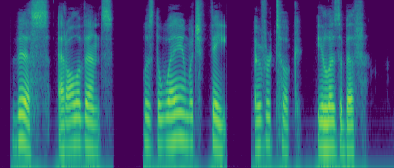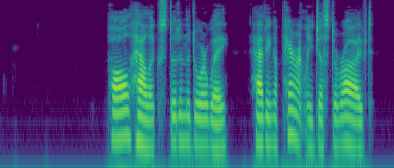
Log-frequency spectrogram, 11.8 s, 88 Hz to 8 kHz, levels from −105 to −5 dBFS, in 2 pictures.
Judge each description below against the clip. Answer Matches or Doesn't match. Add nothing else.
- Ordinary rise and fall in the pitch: Doesn't match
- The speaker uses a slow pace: Matches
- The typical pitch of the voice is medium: Matches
